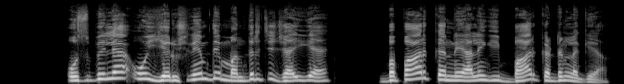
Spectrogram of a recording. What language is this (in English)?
Dogri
